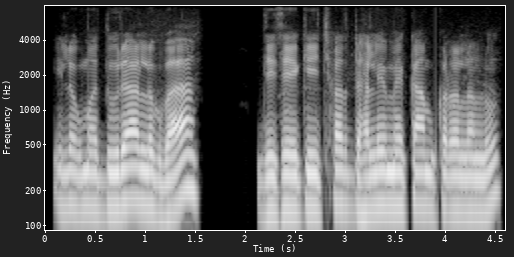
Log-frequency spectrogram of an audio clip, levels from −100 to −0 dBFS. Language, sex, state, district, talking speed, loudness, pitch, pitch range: Bhojpuri, male, Bihar, Saran, 195 wpm, -15 LUFS, 140 Hz, 130-145 Hz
